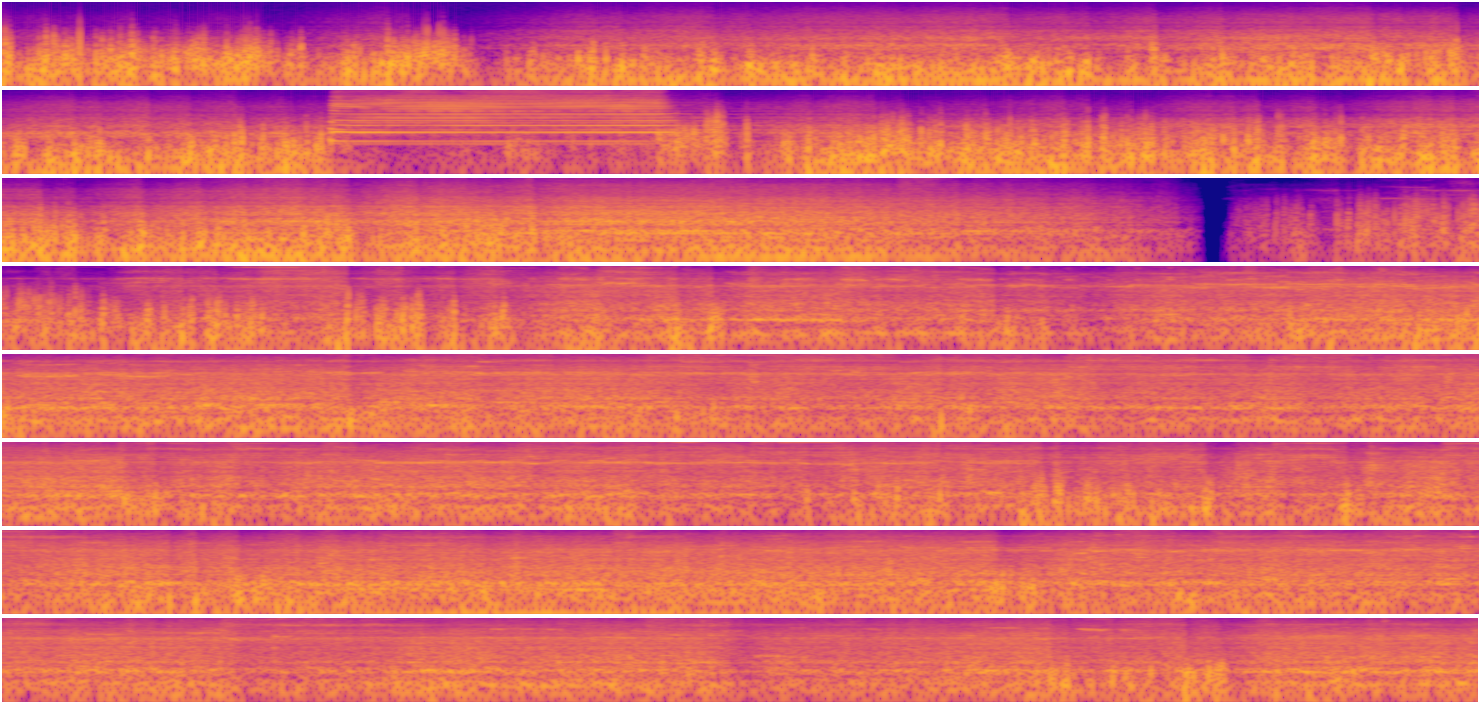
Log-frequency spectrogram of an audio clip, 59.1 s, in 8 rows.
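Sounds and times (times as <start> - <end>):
wheels squealing whine: 21.0 - 59.0.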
